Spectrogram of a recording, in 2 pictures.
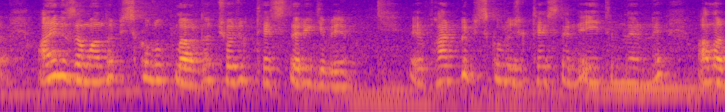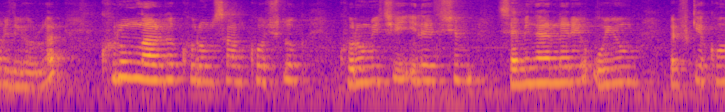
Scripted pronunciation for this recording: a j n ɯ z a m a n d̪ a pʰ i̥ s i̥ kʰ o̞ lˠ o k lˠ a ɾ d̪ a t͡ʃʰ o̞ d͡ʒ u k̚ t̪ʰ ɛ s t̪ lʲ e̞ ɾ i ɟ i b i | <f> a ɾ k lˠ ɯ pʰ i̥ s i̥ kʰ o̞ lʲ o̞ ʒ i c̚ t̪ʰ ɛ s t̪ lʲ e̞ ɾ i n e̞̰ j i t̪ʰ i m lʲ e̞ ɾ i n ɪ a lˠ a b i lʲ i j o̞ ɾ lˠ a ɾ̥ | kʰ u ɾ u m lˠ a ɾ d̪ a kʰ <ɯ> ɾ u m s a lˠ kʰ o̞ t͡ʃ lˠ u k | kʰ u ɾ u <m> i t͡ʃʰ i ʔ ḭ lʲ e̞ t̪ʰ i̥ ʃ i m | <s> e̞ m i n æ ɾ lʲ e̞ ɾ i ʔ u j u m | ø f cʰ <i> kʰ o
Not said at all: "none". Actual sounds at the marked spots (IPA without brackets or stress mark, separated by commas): f, u, m, s, ɛ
